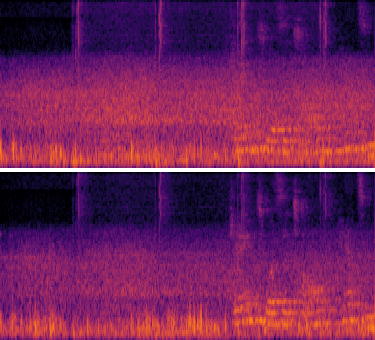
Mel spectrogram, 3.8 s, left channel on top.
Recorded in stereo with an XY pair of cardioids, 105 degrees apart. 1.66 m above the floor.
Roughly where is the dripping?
Ahead left.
